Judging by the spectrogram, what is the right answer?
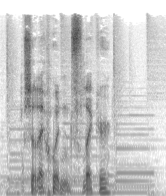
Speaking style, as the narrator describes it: I chuckled to myself

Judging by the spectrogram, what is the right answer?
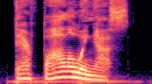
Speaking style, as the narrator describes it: Lily whispered to Atlas

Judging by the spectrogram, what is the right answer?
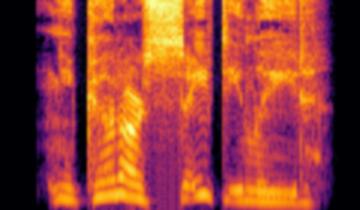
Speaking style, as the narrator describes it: Bomber grunted

